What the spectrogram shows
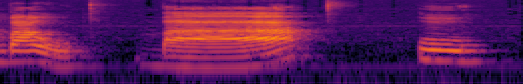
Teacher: Nesse hiato rolou a sílaba tônica justamente no U, por isso o baú tem acento, tá?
